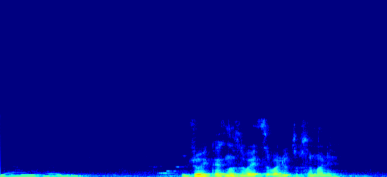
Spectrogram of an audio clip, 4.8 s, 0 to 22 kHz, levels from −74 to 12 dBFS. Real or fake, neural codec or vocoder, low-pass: real; none; 7.2 kHz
